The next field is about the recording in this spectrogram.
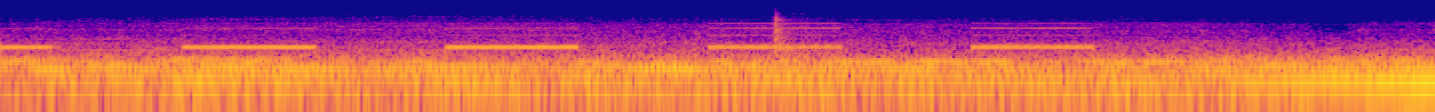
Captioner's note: beeping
